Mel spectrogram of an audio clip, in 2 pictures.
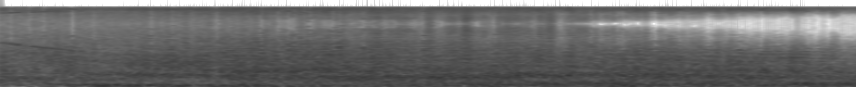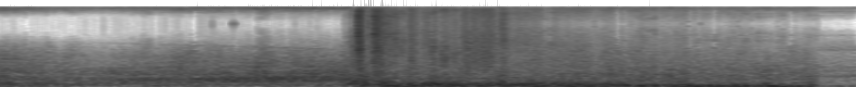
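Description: Bombs detonating on a target in a flight simulator, a loud continuous rumbling roar of blasts with a sharper heavy impact around the ninth second, no voices.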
